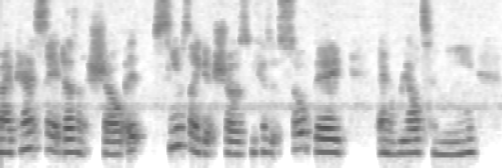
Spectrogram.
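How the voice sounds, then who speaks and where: A woman's somewhat breathy voice, fairly high in pitch, with ordinary pitch variation at a moderate pace. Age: 20s. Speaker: vlogger; student. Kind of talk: casual chat. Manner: halting.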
